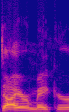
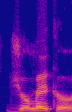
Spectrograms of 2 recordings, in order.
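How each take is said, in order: First: It sounds like the words 'dire maker'. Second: It sounds like the word 'Jamaica'. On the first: The speaker calls it wrong. "It's not Dire Maker" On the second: The speaker calls it right. "it's Jamaica"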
